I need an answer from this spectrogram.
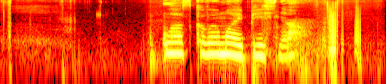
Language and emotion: Russian, neutral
